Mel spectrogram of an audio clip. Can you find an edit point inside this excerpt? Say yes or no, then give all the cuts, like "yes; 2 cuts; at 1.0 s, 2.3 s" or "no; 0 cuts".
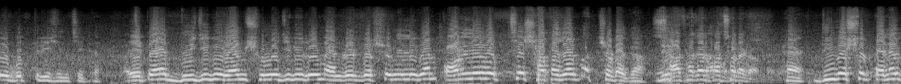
yes; 4 cuts; at 1.1 s, 4.4 s, 6.5 s, 8.1 s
